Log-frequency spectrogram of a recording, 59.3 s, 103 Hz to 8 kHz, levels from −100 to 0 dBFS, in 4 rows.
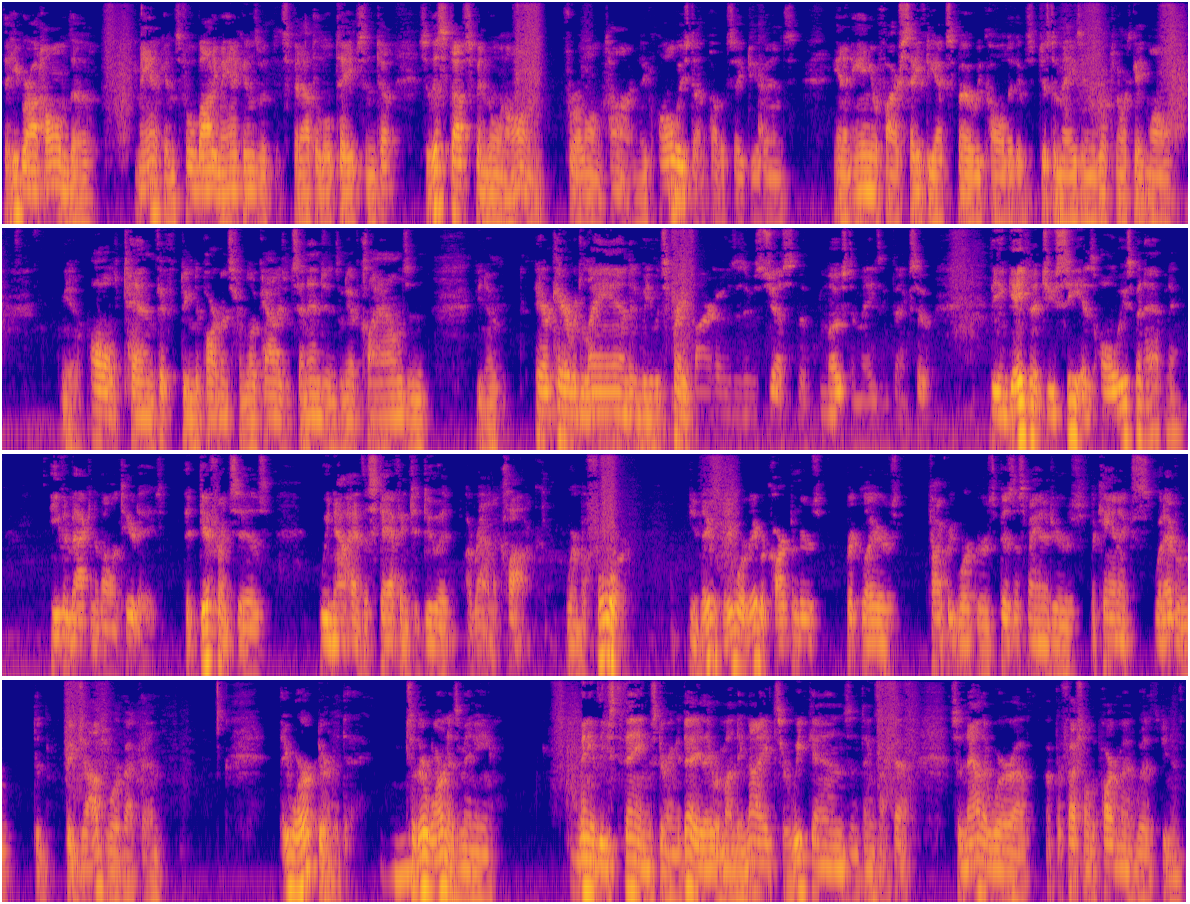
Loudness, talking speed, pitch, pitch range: -28 LUFS, 175 wpm, 95 Hz, 90-105 Hz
